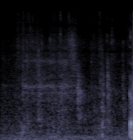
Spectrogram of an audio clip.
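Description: Quiet indoor room tone with faint handling noise from a phone camera being carried along a carpeted hallway, with one soft click near the end. A man's voice starts a word at the very end.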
